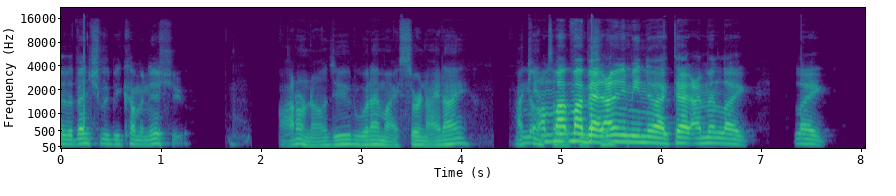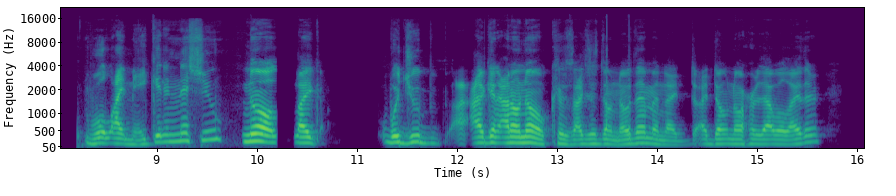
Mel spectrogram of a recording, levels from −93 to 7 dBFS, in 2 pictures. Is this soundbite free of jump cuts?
no; 1 cut; at 10.2 s

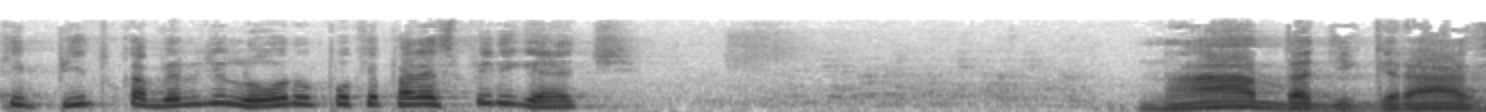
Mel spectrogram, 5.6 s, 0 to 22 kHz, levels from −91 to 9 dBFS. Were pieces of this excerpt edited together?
yes; 1 cut; at 4.1 s

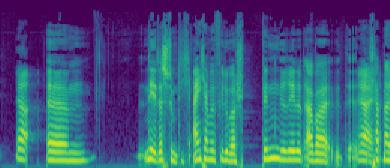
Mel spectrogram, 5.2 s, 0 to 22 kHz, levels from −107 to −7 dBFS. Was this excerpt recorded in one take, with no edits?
yes; 0 cuts

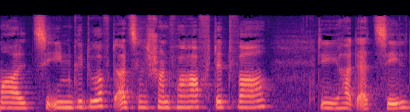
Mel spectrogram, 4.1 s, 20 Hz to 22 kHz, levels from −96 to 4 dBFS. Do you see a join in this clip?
no; 0 cuts

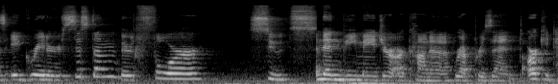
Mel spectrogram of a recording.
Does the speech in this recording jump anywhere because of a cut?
no; 0 cuts

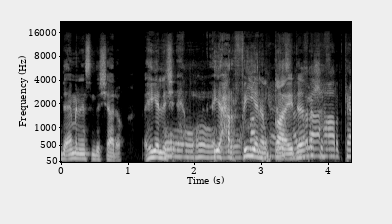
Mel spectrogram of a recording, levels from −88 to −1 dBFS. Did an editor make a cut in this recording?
no; 0 cuts

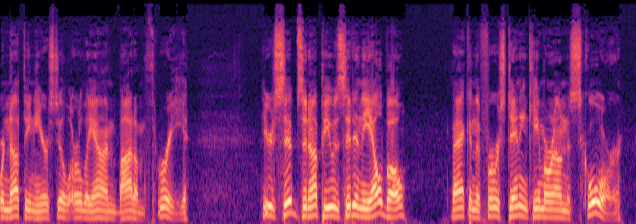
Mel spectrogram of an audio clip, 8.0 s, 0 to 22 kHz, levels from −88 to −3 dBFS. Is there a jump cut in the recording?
no; 0 cuts

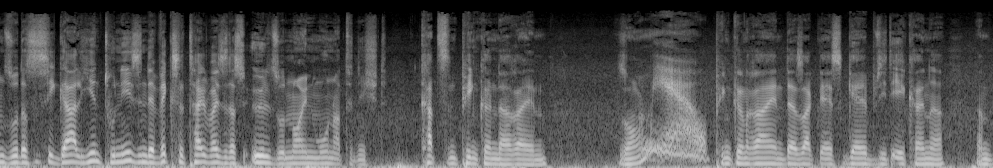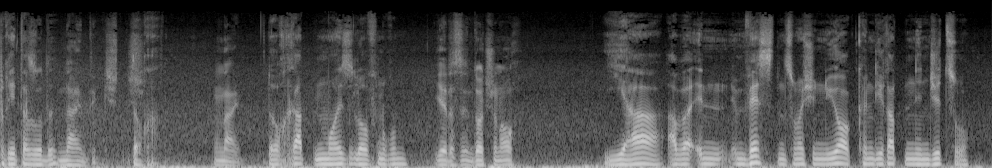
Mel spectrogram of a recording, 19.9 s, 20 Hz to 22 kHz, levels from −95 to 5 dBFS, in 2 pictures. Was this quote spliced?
no; 0 cuts

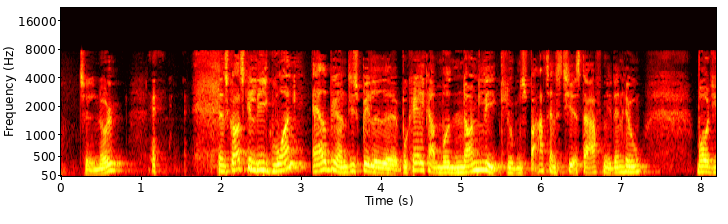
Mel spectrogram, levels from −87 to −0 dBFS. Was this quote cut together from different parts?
yes; 2 cuts; at 1.1 s, 3.1 s

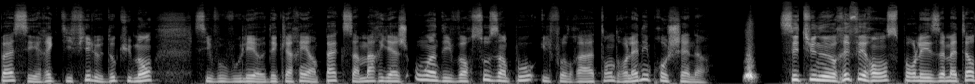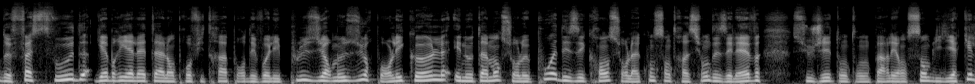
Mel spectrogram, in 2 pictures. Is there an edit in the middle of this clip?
yes; 2 cuts; at 1.9 s, 10.7 s

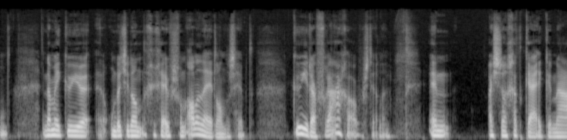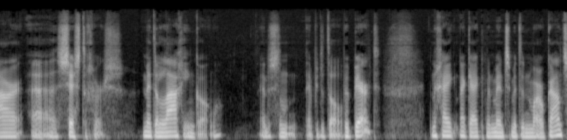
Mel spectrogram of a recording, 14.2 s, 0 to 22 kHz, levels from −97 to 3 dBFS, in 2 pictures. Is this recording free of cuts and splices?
yes; 0 cuts

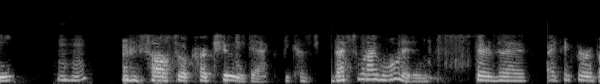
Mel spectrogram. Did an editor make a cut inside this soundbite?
no; 0 cuts

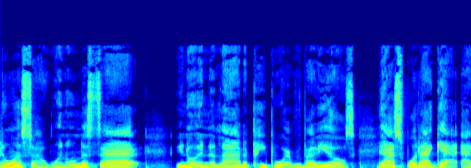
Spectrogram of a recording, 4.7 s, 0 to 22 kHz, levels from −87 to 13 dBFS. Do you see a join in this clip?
yes; 1 cut; at 3.8 s

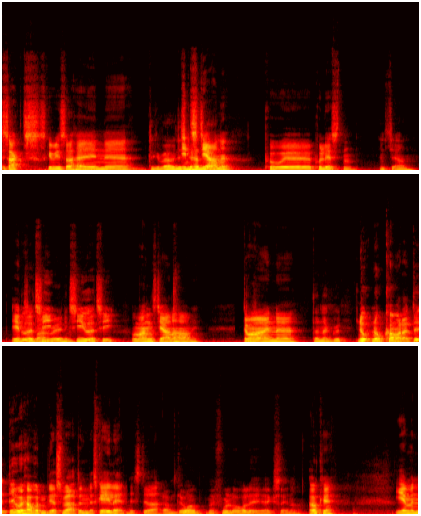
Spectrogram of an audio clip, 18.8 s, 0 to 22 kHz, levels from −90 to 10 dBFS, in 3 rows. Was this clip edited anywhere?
yes; 2 cuts; at 9.7 s, 14.4 s

